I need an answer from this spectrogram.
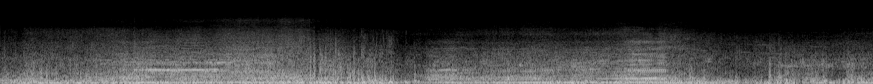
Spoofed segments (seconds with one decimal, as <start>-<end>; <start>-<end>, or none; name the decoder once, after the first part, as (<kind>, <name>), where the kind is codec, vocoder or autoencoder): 1.0-2.5 (codec, SNAC); 4.1-4.9; 5.5-6.4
